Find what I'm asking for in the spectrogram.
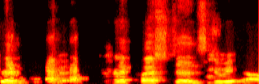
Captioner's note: laughing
